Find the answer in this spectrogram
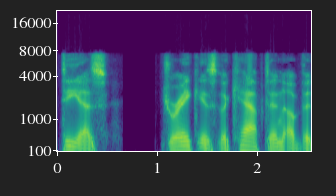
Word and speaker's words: X Drake: from the north blue x pronounced diaz drake is the captain of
